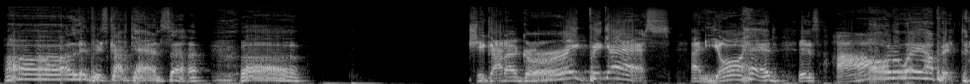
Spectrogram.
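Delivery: Al Pacino. Retold or imitated. Streamer's Pacino rising to a slow shouted punchline. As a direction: bellow it like the hammed-up old actor. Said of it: "See, we've got Al Pacino".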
